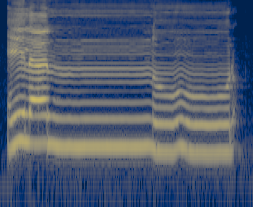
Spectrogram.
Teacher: نون پر بھی جہاں شد آئے تو وہاں پر ہم جو ہے نا ناک میں آواز چھپائیں گے، غنہ کریں گے. نورے جب وقف کریں گے تو ہے وقف لازم آ رہا ہے.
